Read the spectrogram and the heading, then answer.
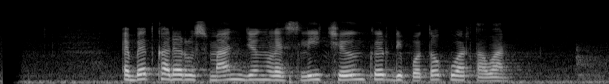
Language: Sundanese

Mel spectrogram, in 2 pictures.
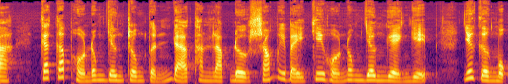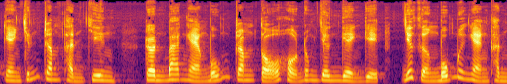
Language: Vietnamese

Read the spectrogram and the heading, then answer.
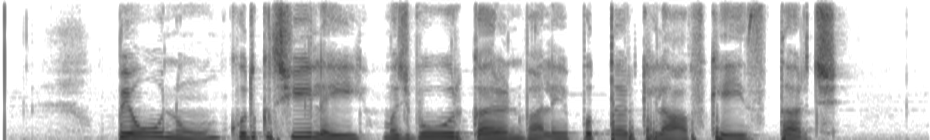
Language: Punjabi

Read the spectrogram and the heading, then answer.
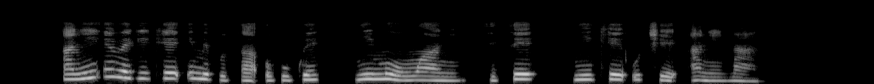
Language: Igbo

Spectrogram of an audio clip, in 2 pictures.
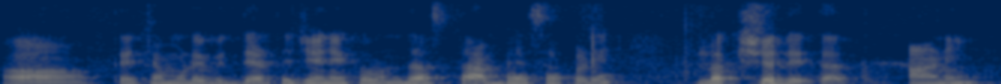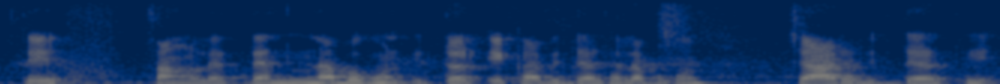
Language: Marathi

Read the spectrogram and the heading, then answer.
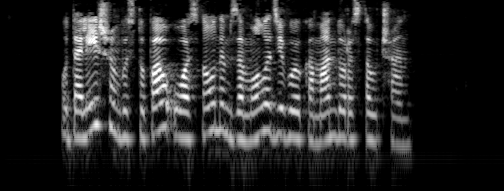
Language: Belarusian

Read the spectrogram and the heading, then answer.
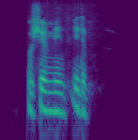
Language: Uzbek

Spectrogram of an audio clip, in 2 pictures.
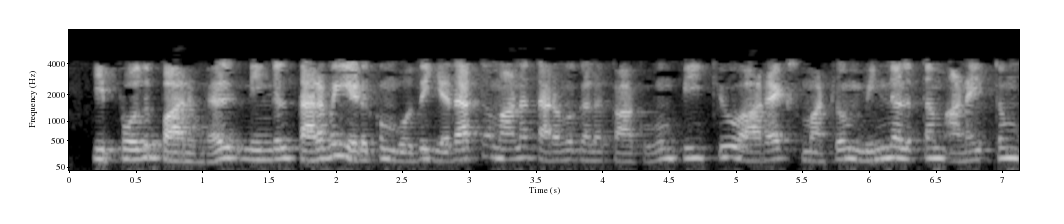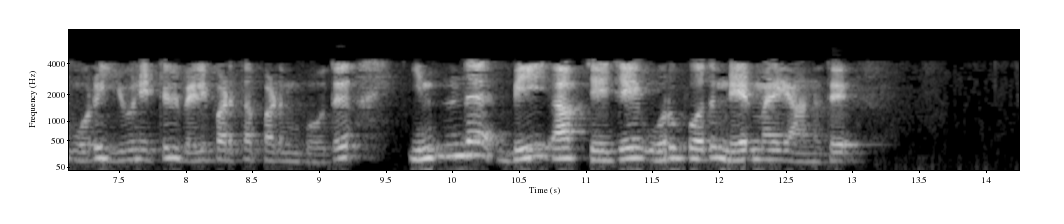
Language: Tamil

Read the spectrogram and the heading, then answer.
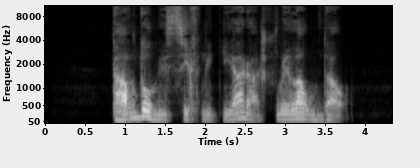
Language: Georgian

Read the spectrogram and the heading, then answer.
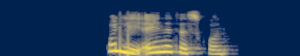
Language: Arabic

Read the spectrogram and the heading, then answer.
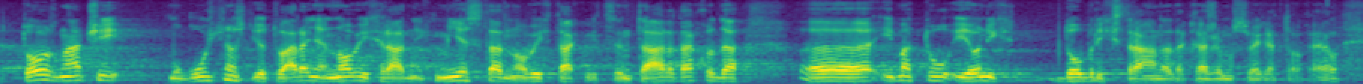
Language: Croatian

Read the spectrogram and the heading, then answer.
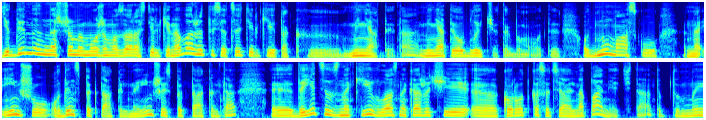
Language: Ukrainian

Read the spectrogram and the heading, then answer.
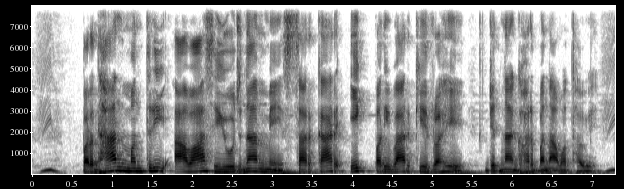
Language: Bhojpuri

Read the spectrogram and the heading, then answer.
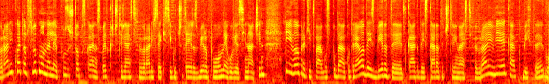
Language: Bulgarian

